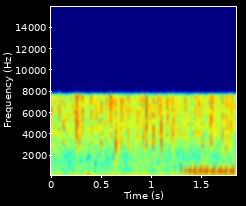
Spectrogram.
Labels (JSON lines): {"label": "biophony, croak", "recorder": "SoundTrap 500"}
